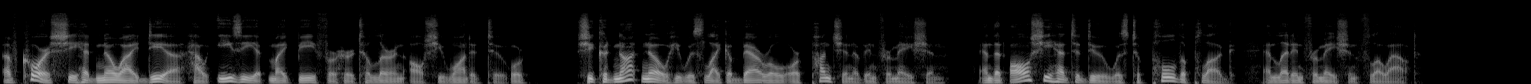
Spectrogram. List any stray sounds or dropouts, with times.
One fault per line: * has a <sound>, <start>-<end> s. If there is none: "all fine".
all fine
